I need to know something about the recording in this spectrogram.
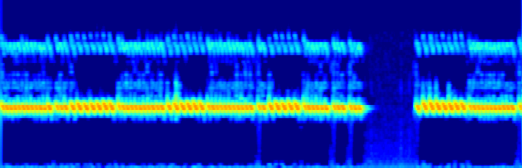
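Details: A Korean field cricket gives a continuous shrill chirping trill made of fast, even pulses. The trill stops briefly about a second before the end, then resumes.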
